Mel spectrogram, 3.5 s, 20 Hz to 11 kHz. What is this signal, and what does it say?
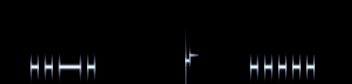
Morse code, heard as a keyed tone, about 17 wpm, 700 Hz. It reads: F 5
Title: Single Letter-Number Alt - Rapid-Fire 17wpm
